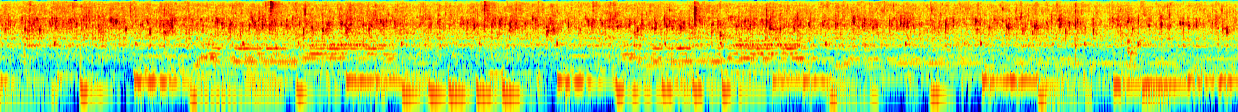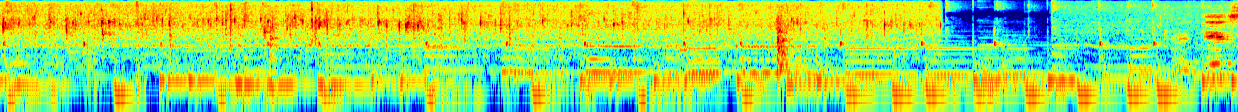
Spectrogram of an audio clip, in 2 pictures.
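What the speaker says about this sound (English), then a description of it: "you fry your sliced onion" Sliced onion frying in palm oil for a tuozaafi sauce, a loud, dense, continuous sizzle with crackling and occasional stirring scrapes, heard up close without talk.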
